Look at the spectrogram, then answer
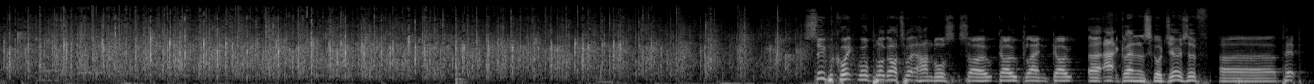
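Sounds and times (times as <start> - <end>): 
round of applause: 0.0 - 8.5
speech: 8.2 - 13.1.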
